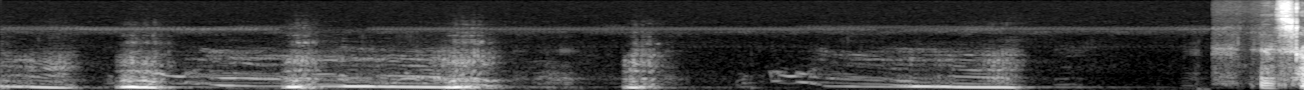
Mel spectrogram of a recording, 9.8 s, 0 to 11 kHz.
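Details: Lions roar around 4:30 am near Magotho campsite, Khwai area, Okavango Delta panhandle, Botswana, thought to be about 100 m away: deep, booming moans rising and fading, repeated in long resonant bouts.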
